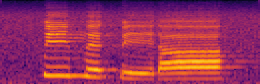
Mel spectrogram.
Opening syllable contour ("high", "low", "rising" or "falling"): high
